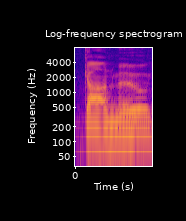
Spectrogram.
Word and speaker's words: GUNNM: This film is based on the 1990 manga by Yukito Kishiro called Gunnim, which is spelled G-U-N-N-M, pronounced Ganmu.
